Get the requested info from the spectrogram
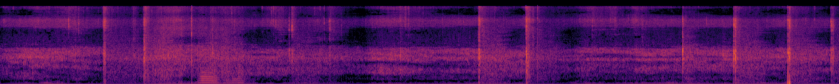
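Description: Bamboo leaves and stems rustling and brushing as someone pushes through a dense thicket, with several sharp cracks or taps scattered through it.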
